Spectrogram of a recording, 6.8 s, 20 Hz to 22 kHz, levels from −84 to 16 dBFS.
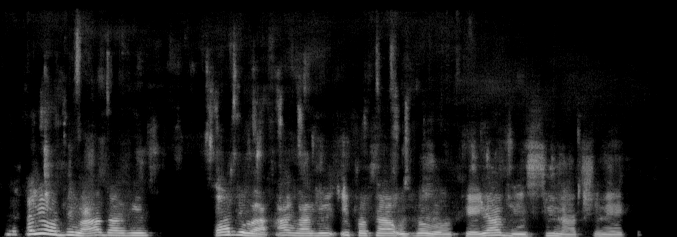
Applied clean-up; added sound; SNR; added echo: neural mask model Resemble Enhance denoiser.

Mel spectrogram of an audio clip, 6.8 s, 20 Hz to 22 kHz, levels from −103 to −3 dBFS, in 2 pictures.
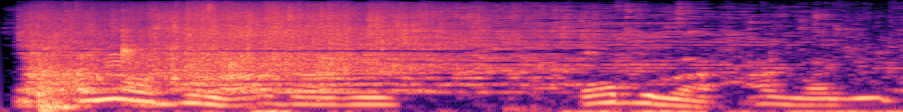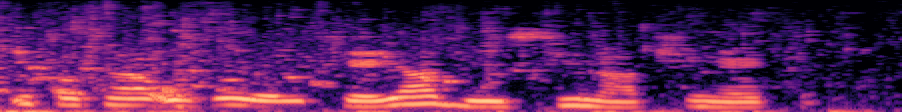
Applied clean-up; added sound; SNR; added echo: classical method Wiener filter.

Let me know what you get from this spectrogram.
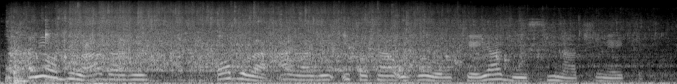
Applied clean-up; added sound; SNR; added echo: none; Toilet flush; -2 dB; none.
